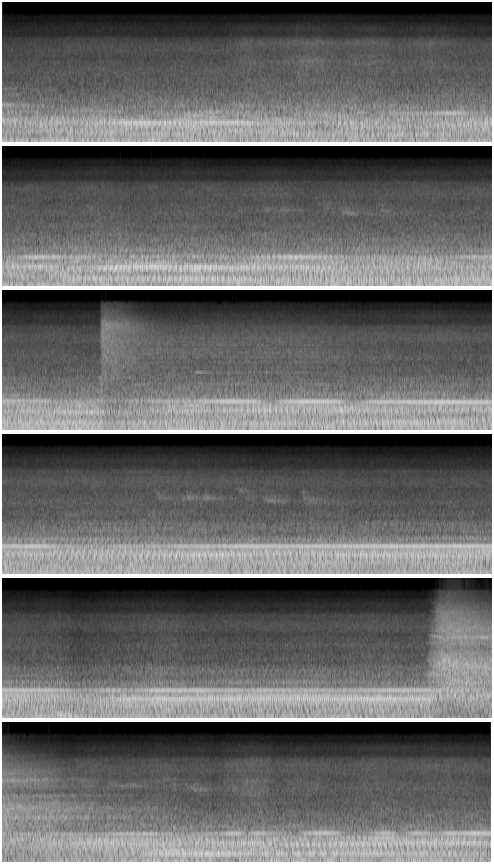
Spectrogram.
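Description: Keihan electric train at an underground platform: a steady, echoing hum of several machine tones from the train's equipment. Two short sharp air hisses from the brakes, about a third of the way in and again later on.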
